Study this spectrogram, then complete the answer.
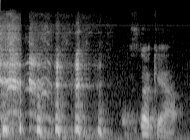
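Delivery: high, very slow, drawn out through laughter; laughing. Real, not acted. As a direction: laugh it out proudly. Repeats own line, second time laughing.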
